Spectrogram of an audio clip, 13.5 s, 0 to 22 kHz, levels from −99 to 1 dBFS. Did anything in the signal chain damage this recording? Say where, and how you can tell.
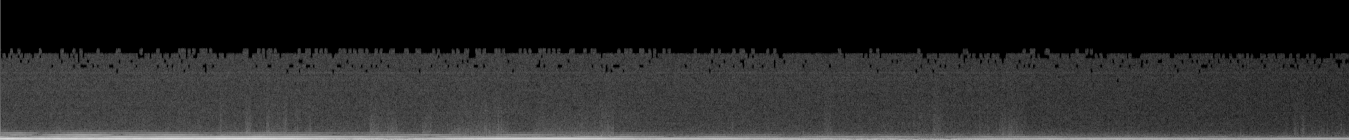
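Yes. The codec stage has marked this music throughout. The top end sounds dull. Upper bands flicker in and out. What remains has a gurgling, granular edge. This is MP2 compression, likely at a low bitrate near 80 kbps.

At 6.01 to 6.10 s there is a burst of DAB burbling. Short blips of noise appear in single sub-bands over the music. This points to weak reception. A few bit errors slipped past error correction and corrupted several MP2 frames.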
